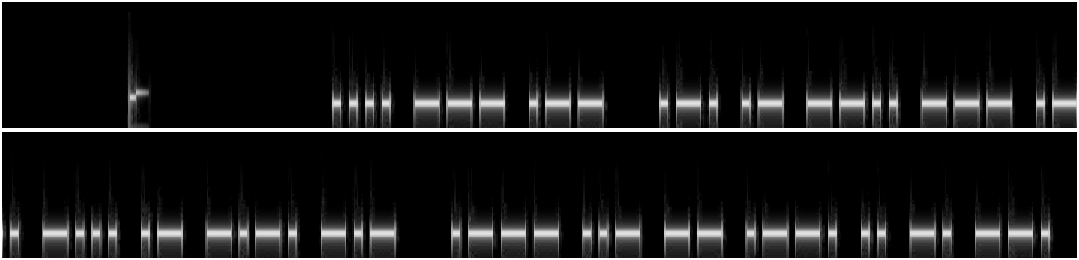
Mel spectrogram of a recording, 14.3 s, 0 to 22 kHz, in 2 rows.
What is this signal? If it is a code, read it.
Morse code, heard as a keyed tone, about 22 wpm, 700 Hz. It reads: HOW RAZORBACK JUMPING
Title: Pangram Challenge v2 - 22wpm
